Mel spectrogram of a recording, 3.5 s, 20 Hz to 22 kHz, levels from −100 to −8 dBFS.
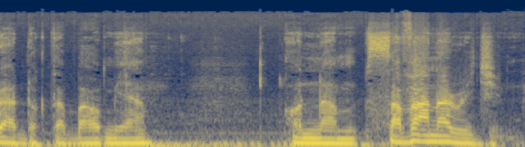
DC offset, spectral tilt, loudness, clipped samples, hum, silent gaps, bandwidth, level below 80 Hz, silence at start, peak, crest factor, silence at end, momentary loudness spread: under 0.1%; -4.5 dB/octave; -18 LUFS; under 0.1%; none; none; 17 kHz; -30 dBFS; 0 s; -6 dBFS; 14 dB; 0 s; 18 LU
